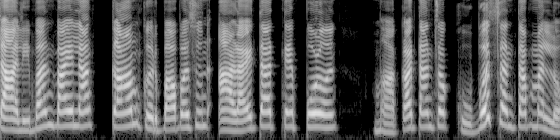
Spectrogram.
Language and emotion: Goan Konkani, angry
